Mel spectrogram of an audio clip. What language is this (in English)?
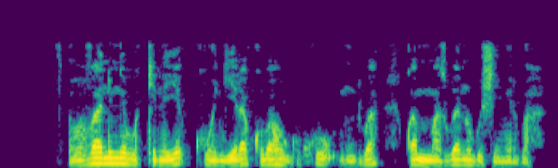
Kinyarwanda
